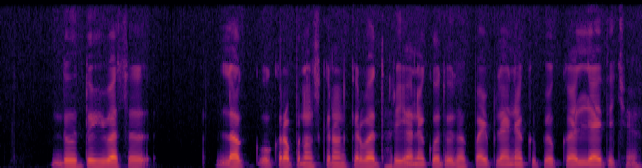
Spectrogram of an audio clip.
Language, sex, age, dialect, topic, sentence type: Maithili, male, 36-40, Southern/Standard, agriculture, statement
